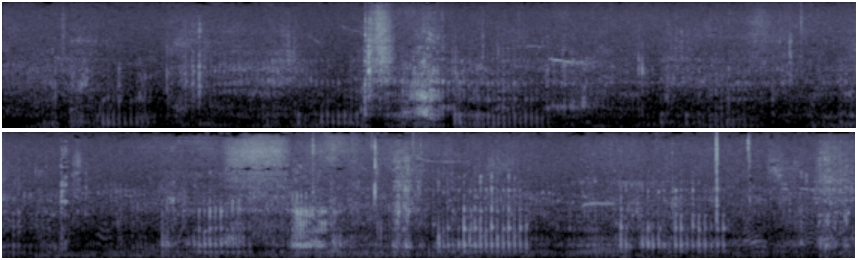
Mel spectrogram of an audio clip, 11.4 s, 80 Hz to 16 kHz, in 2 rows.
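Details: Wild lion pride feeding on a zebra in Greater Kruger National Park, South Africa, during the 2018 dry season: harsh, rasping growls and snarling bursts that swell louder toward the end, with people talking quietly nearby.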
